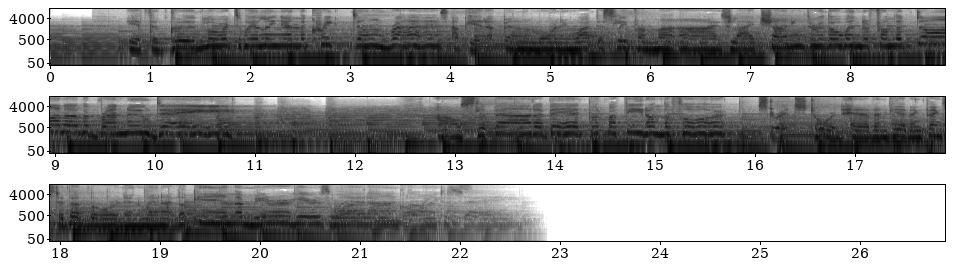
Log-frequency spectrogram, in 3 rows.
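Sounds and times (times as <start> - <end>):
vocals: 0.5 - 11.2, 12.4 - 22.7.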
